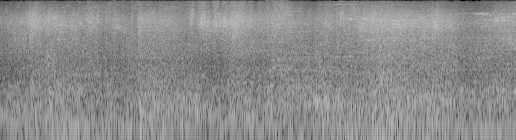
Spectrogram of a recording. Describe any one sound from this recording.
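Weapons clash and strike a large monster.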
